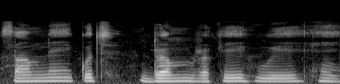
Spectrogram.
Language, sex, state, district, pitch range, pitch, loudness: Hindi, male, Madhya Pradesh, Katni, 145-155 Hz, 150 Hz, -19 LUFS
